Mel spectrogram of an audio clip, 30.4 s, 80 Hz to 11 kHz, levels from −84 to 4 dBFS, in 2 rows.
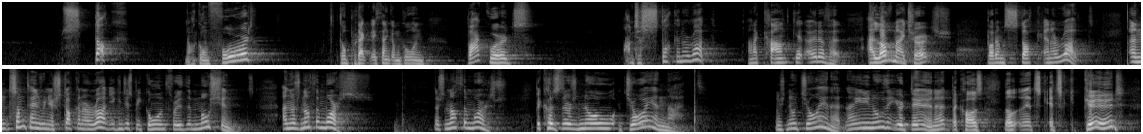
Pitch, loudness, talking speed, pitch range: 190 Hz, -25 LUFS, 155 wpm, 160-230 Hz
